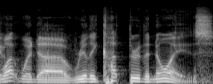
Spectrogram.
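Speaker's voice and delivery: plain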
